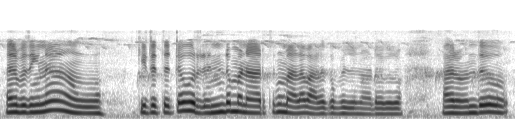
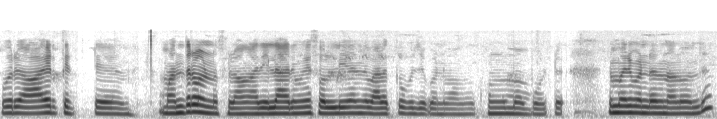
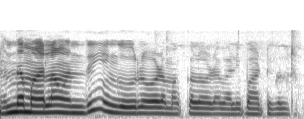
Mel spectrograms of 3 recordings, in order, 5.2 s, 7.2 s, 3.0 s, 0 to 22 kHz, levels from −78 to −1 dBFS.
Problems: background sounds at intervals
